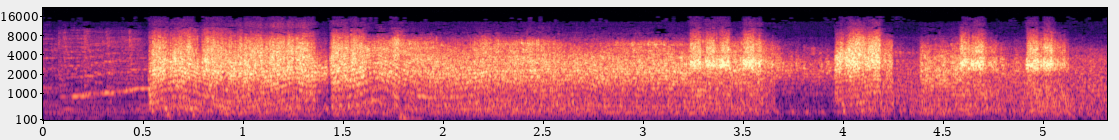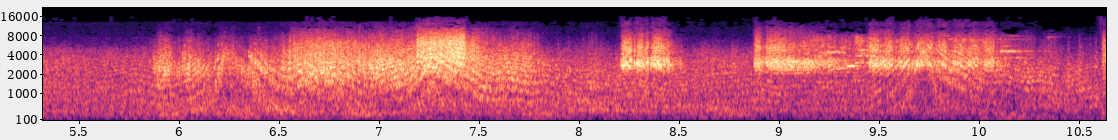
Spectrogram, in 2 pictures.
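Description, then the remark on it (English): Loud, dense battle noise from a film's Vietnam War battle sequence, shot in Squaw Valley, California: rapid machine-gun fire rattles almost nonstop, punctuated by sharp bursts and booming blasts, with no voices over the chaotic din. “A battle sequence in Vietnam was filmed in the Squaw Valley in California.”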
